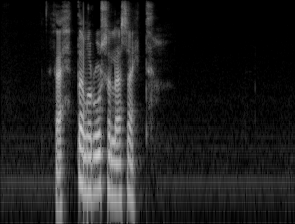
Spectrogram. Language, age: Icelandic, 40-49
